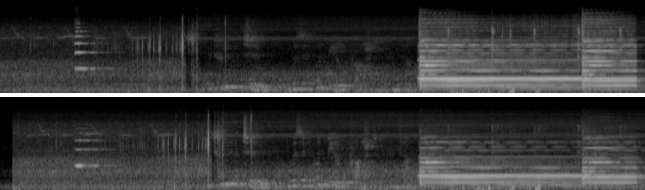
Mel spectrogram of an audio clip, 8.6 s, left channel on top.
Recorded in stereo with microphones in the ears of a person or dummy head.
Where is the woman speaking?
50° right (ahead or behind), 6 m.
